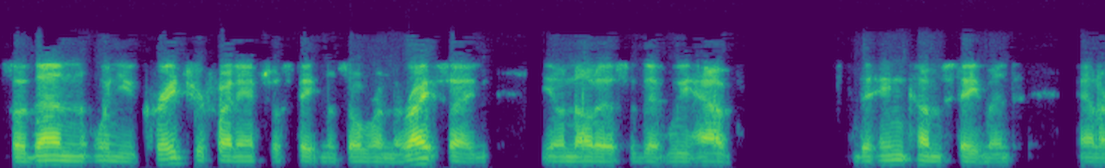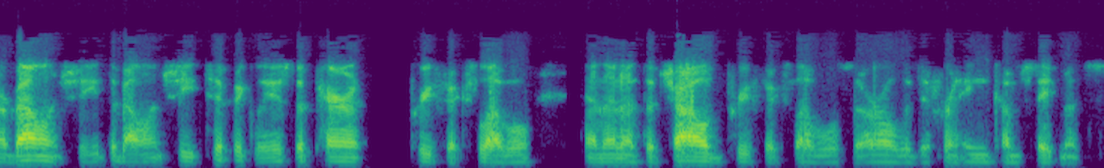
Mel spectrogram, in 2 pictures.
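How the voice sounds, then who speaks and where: A man presenting a software training webinar, explaining slide by slide in a conversational way with hypothetical examples. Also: rumbling low, level tone, fairly quick, no echo. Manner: explanatory, illustrates with hypothetical quotes. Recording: muffled, tinny phone-like line.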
